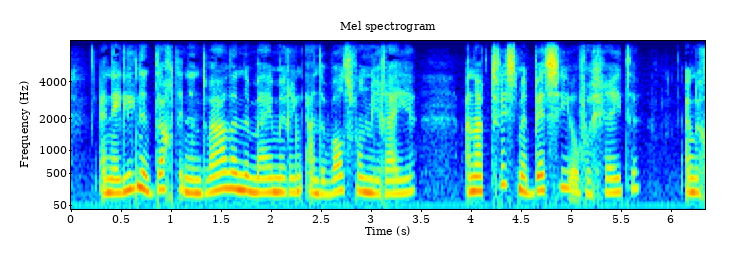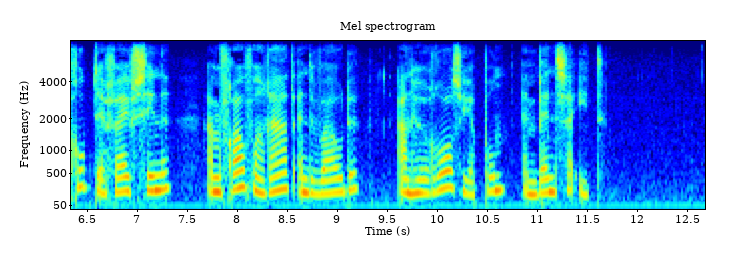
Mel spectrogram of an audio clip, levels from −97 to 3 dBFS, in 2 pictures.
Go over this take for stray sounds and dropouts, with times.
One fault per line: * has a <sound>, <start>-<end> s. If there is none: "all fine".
all fine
